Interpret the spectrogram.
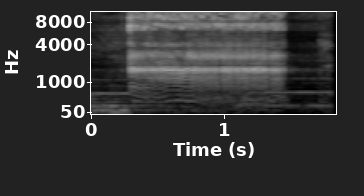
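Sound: fart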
